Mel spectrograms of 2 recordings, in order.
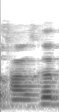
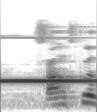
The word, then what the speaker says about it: संस्कृत: अभी स के ऊपर अनुस्वार है तो उसका नासिका में उच्चारण होगा संग, फिर आधा स है इसलिए संस, और फिर क है संस कृत कृत कृत कृत।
